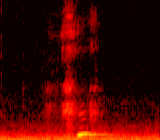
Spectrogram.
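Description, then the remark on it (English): A cat, Ghost Cat, gives a single short, soft meow, a brief whiny cry over a low, steady background hum. “Uh-oh, ghost cat saw a ghost.”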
